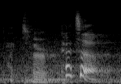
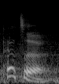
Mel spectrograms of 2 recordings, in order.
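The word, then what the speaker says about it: Petyr: Peter, I don't know, you're just trying to be fancy, that's all, how do you pronounce it? Petter. It's like Marta, Petter.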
